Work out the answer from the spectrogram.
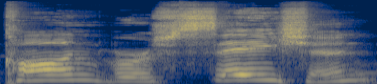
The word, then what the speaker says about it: conversation: At the end of the conversation, remember the A right there is long, always in front of the TION and closed syllable.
